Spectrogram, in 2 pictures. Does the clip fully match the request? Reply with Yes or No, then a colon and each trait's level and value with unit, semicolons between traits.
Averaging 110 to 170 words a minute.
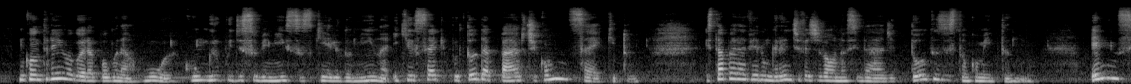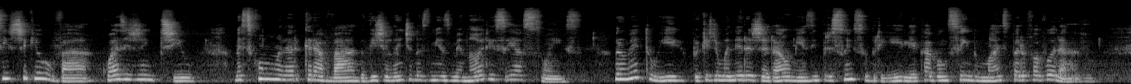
No: average, 180 wpm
